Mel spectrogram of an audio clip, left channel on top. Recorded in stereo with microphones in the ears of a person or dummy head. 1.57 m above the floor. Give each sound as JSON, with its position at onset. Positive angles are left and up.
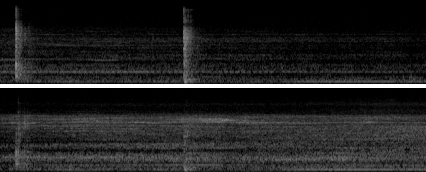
{"t": 0.1, "sound": "a pop", "side_deg": 70, "distance_m": 3.5}
{"t": 1.8, "sound": "a drawer", "side_deg": 45, "distance_m": 1.7}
